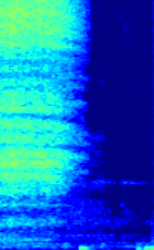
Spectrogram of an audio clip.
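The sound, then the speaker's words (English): A long, deep, airy breath drawn in from the bottom of the diaphragm during a guided breathing exercise, a steady breathy hiss that tapers off after about a second, followed by a couple of soft, low bumps. “Inhale, big.”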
